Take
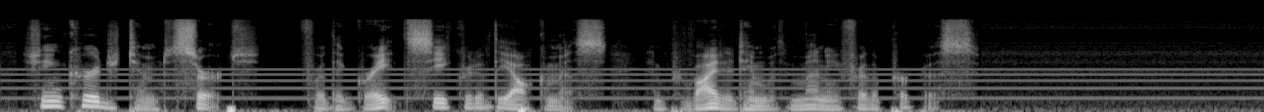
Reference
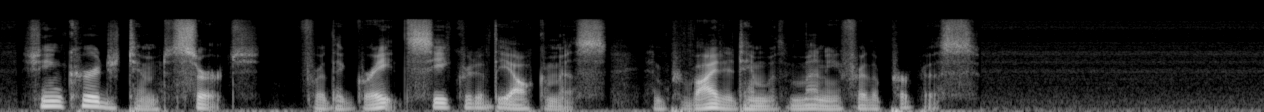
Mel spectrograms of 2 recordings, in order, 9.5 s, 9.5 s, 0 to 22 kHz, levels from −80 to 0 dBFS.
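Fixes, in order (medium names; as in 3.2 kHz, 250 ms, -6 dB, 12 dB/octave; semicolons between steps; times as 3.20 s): de-click; de-hum 388.6 Hz, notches 5; de-plosive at 1.69/3.87 s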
